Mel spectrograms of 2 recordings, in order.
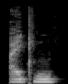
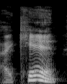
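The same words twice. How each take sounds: First: Can is short with its vowel nearly gone. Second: Can has a full vowel and high pitch. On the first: Can is a function word here. "make it even smaller, more aggressive. Remove the vowel sound" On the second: Can is a content word here. "put a lot of attention on that vowel sound, and make the pitch go way up, sing it"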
